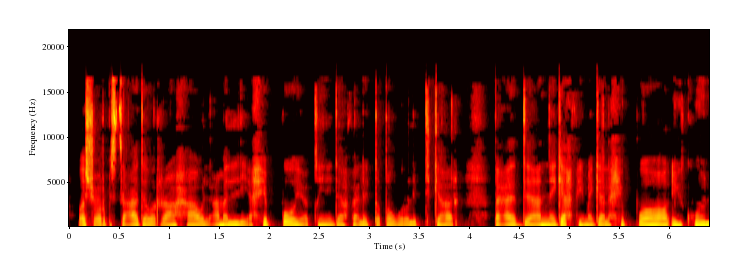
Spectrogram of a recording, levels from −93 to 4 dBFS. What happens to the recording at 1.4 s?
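At 1.4 s the speech sounds high-pitched and hurried, raised by about 7 semitones and running 1.5 times too fast, and it stays that way from start to finish. This is a wrong sample rate: the samples are played back faster than they were captured, with no conversion, so pitch and tempo rise together by the same ratio. A 1.5 ratio fits audio recorded at 32 kHz being played at 48 kHz.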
